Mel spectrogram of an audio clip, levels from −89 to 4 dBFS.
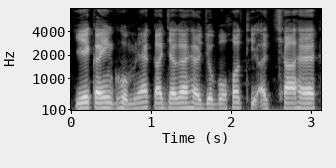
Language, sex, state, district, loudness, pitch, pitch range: Hindi, male, Jharkhand, Deoghar, -17 LUFS, 145 Hz, 140-155 Hz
